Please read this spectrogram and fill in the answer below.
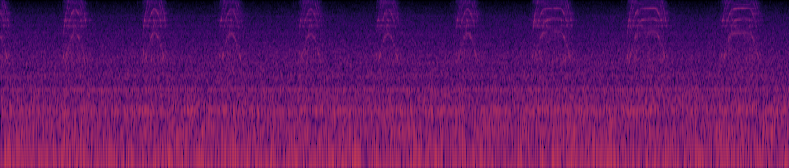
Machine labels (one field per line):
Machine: slide rail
